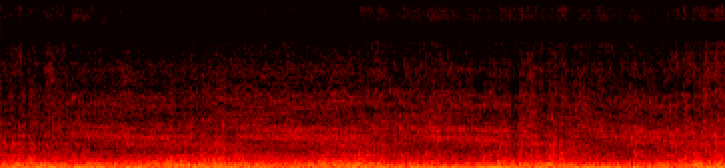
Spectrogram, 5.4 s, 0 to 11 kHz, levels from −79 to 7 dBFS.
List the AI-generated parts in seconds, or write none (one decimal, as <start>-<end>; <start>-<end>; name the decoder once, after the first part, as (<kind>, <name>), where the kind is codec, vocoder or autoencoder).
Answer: 0.0-0.7 (vocoder, WaveNeXt); 2.7-5.4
